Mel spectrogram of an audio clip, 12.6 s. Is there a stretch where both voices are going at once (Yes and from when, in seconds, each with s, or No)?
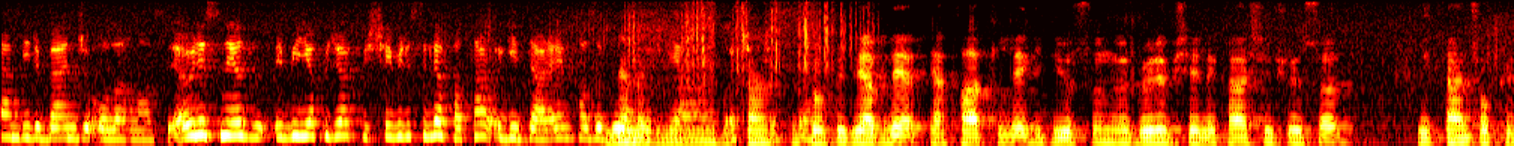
Yes, from 5.0 s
